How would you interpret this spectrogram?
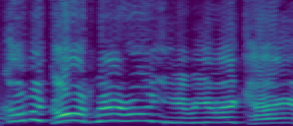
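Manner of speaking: very high-pitched mock panic; worried friends. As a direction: imitate friends fretting over someone missing. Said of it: "they're getting worried".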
